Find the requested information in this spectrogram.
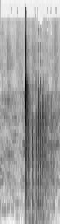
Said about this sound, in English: Let's do your first dice roll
